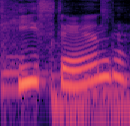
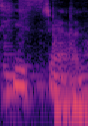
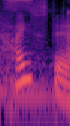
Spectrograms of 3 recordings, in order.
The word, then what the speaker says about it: Houston: It's he stand? It is he stand. I always say hi stand.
